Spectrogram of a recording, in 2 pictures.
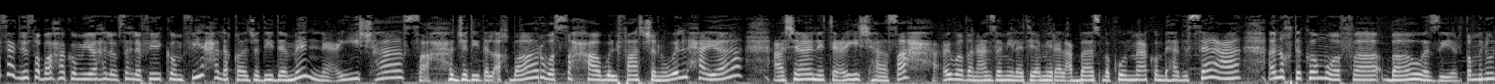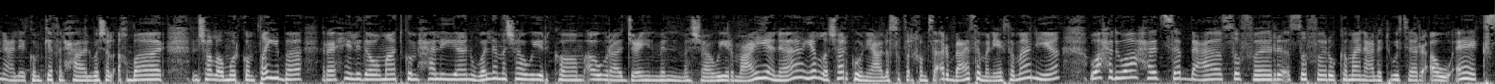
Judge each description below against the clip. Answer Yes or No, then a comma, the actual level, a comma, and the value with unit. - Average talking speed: Yes, average, 145 wpm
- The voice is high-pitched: Yes, high, 220 Hz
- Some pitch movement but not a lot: Yes, average, 4.2 semitones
